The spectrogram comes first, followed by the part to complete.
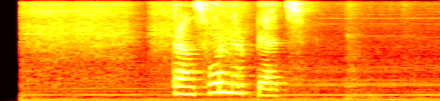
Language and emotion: Russian, neutral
